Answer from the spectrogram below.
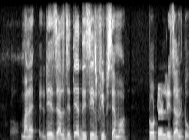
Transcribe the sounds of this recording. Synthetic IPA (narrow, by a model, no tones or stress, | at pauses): manɛɹɛzaltzetijad̪isilpʰipʰsɛmɔɹ | toʈɛlɹizaltːu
